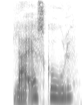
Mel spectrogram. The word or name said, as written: lejrskole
